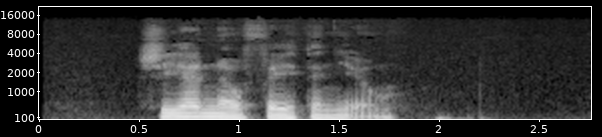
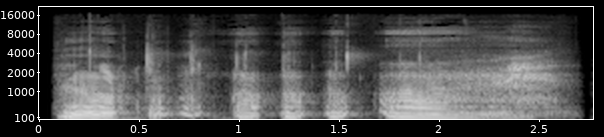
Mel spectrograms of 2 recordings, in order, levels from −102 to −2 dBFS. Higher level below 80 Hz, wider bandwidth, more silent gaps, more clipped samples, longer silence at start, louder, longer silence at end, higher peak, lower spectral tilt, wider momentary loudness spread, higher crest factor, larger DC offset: about the same, -44 dBFS vs -48 dBFS; second, 11 kHz vs 15 kHz; neither; neither; first, 0.55 s vs 0.1 s; first, -18 LUFS vs -26 LUFS; first, 0.7 s vs 0.1 s; about the same, -4 dBFS vs -6 dBFS; first, -8.5 dB/octave vs -6.5 dB/octave; first, 18 LU vs 10 LU; about the same, 16 dB vs 18 dB; neither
